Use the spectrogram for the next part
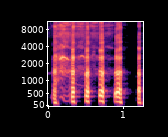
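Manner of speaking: amused chuckle; helpless little laughing fit. Real, not acted. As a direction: break into a high chuckle. Amused by the hillbillies.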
